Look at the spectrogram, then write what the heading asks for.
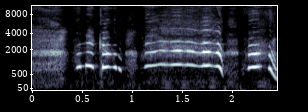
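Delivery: mock very high, very slow, drawn-out shrieks. Retelling how a desk mate reacted to moths: imitating someone screaming. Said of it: "she was screaming like crazy".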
